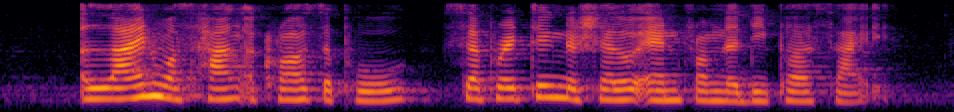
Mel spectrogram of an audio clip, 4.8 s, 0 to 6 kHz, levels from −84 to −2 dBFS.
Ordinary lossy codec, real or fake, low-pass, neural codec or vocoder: none; real; 5.4 kHz; none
